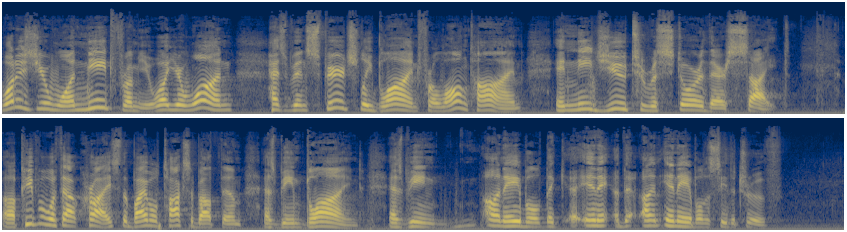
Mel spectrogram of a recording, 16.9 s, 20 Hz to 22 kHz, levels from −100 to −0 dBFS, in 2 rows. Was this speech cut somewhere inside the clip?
yes; 1 cut; at 12.3 s

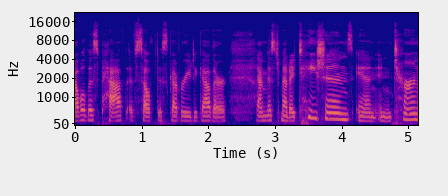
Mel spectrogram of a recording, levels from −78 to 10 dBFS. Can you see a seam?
yes; 1 cut; at 2.7 s

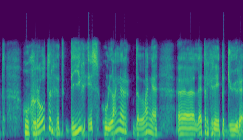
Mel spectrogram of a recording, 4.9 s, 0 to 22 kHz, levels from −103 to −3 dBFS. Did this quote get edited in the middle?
no; 0 cuts

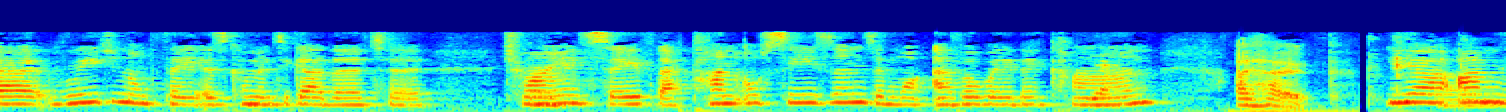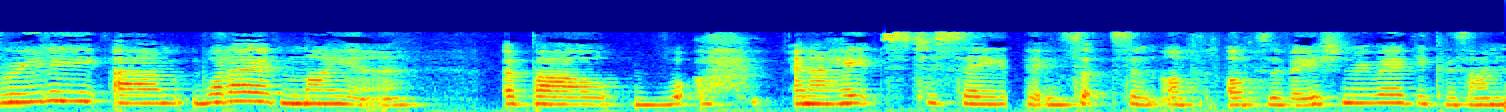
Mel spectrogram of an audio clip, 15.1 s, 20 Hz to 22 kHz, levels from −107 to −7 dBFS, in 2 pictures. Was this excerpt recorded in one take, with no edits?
no; 2 cuts; at 6.1 s, 12.6 s

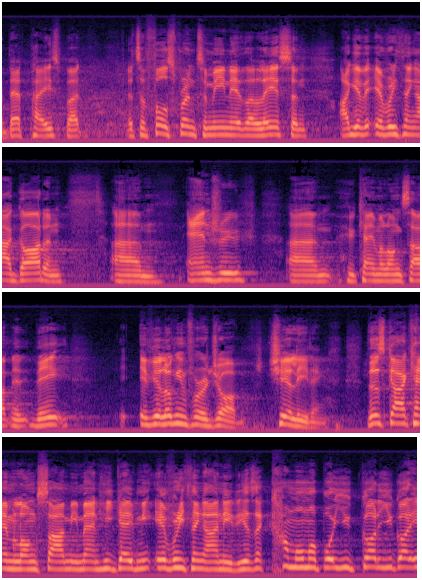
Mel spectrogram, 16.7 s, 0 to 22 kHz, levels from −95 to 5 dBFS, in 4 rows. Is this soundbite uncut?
yes; 0 cuts

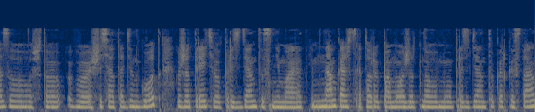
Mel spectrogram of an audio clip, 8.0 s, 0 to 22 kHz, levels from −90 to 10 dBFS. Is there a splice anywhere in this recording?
yes; 1 cut; at 5.3 s

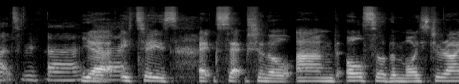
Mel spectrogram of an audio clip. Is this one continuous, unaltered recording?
yes; 0 cuts

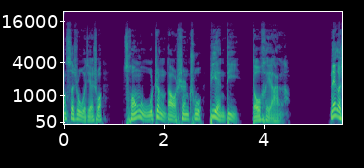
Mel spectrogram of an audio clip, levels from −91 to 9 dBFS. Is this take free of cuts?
no; 1 cut; at 2.8 s

